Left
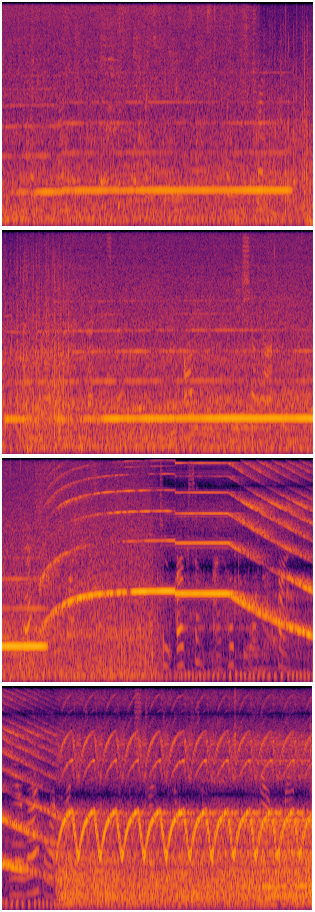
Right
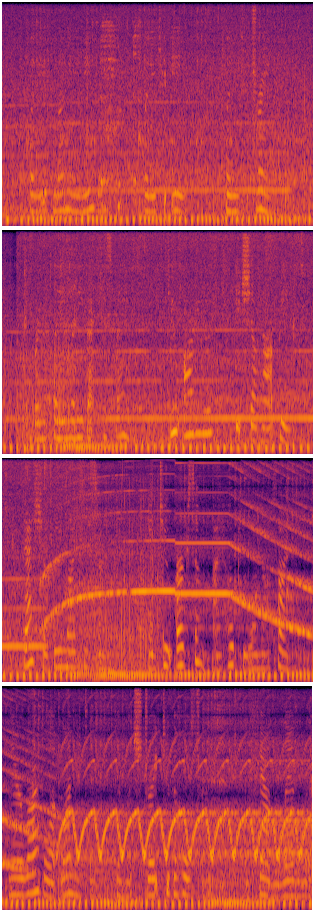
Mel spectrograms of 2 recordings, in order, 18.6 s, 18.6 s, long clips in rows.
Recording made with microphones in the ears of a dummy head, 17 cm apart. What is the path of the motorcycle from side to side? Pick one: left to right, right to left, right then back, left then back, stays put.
stays put.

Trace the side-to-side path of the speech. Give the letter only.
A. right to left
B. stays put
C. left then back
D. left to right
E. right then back
B.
